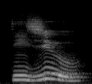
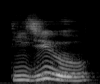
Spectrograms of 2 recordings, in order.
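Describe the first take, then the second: The two takes are said the same way.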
